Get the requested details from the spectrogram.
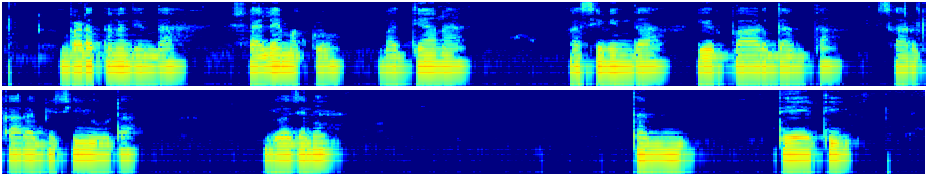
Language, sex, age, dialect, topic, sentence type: Kannada, male, 18-24, Central, agriculture, statement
